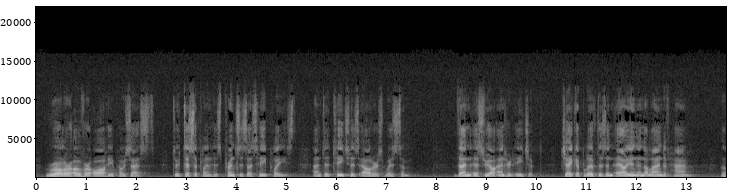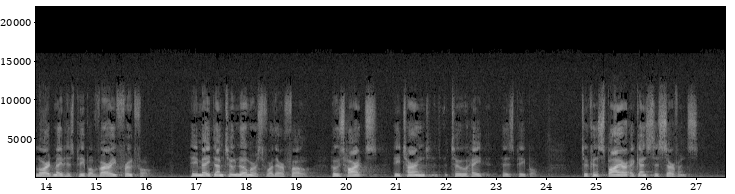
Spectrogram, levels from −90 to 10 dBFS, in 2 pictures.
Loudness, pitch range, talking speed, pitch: -24 LUFS, 130-155 Hz, 130 wpm, 145 Hz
